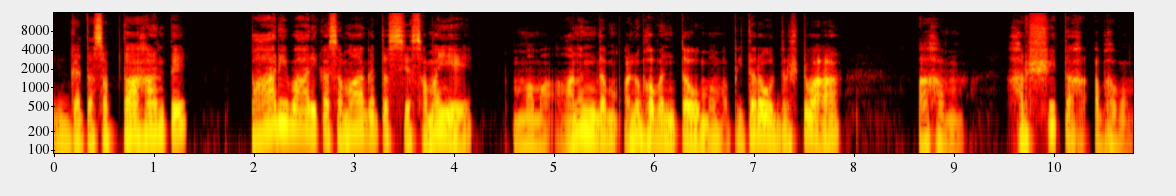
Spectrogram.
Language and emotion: Sanskrit, happy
